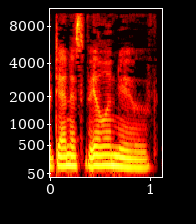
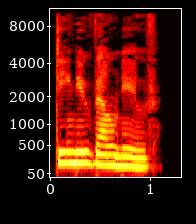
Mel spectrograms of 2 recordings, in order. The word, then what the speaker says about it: Villeneuve: The announcers mispronounced the names of Dune director-screenwriter Denis Villeneuve, Denis Villeneuve, and Belfast actor Kieran Hines, Corinne Hens.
